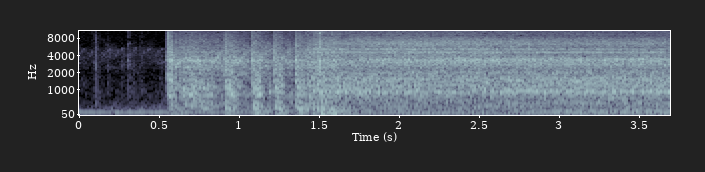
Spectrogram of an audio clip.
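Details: Infiniti engine starting and idling: harsh, gritty grinding roar from the front of the engine, traced to a bad bearing in the A/C compressor clutch.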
